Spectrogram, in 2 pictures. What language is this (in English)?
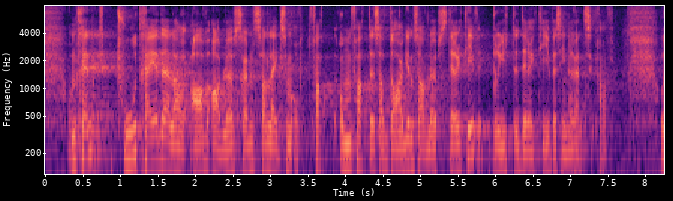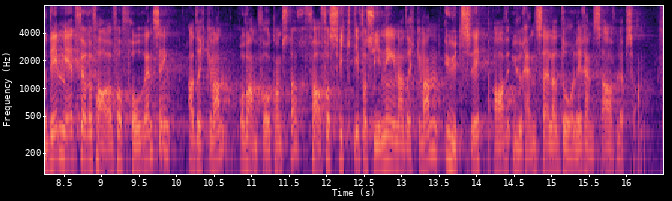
Norwegian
